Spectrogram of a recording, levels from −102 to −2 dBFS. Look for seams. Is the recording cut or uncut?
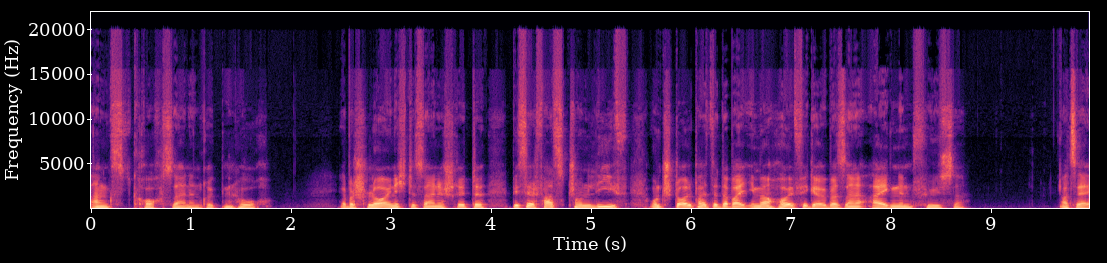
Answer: uncut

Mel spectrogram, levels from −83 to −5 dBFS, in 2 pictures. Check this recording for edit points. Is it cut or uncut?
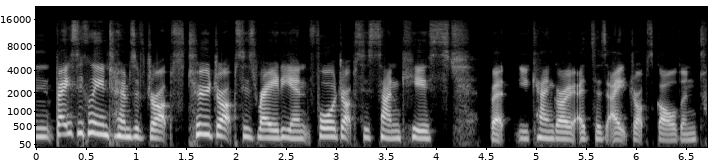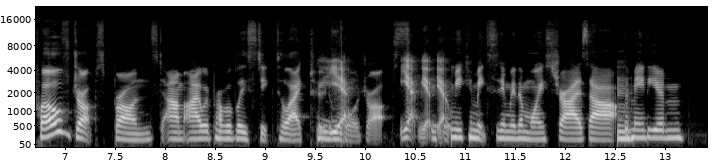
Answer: cut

